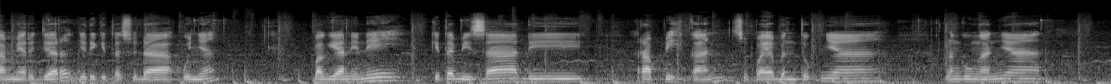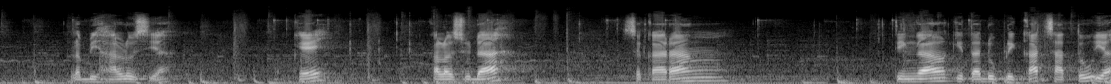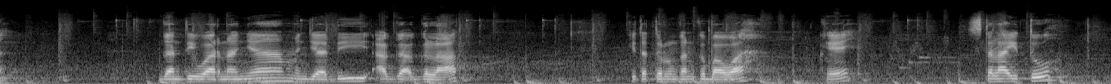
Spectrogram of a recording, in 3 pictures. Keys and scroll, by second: 29.3 ctrl+Page_Down.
